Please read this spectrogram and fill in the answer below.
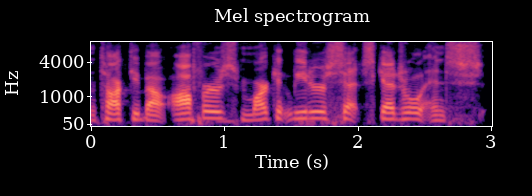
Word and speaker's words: Offrs: the next provider on our list which is offers offrs I always get confused on this one John so I'm making sure to spell it for those people and uh this is 200 plus per month offers is a real estate lead generation software designed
